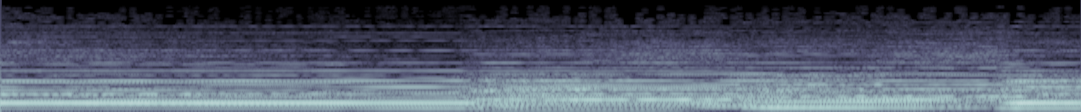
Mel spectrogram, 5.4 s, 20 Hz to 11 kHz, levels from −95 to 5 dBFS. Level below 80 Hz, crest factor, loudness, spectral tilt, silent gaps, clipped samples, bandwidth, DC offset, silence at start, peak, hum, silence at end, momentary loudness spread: -46 dBFS; 12 dB; -21 LUFS; -10 dB/octave; none; under 0.1%; 5.6 kHz; under 0.1%; 0 s; -8 dBFS; none; 0 s; 3 LU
